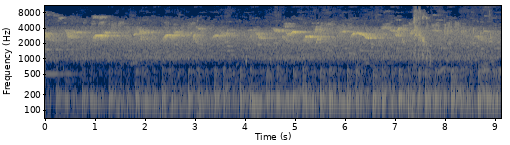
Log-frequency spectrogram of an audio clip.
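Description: Birds chirping: a busy run of short, repeated chirps about twice a second, with one sharply rising whistle-like call a little after seven seconds, over a faint low steady hum.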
